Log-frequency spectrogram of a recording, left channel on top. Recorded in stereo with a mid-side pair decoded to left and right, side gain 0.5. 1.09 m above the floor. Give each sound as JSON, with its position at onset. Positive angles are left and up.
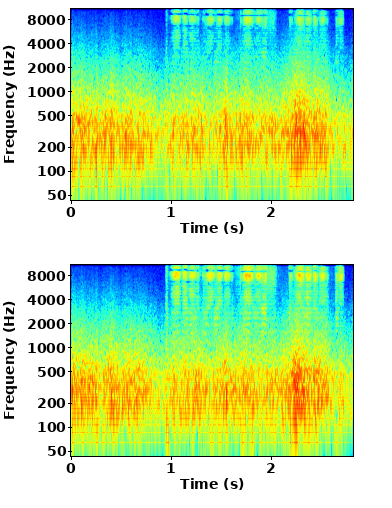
{"t": 0.9, "sound": "writing", "azimuth_deg": -55}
